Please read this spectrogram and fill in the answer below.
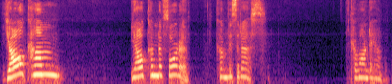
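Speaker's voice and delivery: high, folksy come-on-down call; lightly voiced folksy welcome; Southern hostess invite. Inviting viewers to Florida.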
